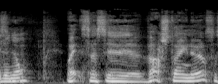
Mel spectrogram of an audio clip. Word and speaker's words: Warsteiner: Ouais, ça c'est Warsteiner, ça s'écrit W-A-R-S-T-E-I-N-E-R.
